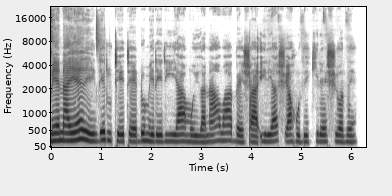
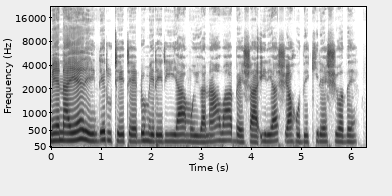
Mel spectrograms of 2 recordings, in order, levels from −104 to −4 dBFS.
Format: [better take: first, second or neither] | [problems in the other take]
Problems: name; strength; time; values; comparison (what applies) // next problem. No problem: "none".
second | noise reduction (neural mask model Resemble Enhance denoiser)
